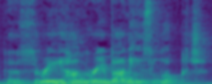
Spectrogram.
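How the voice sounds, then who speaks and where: High-pitched woman reading slowly to children. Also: roomy sound. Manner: expressive, asks listeners questions, dramatic emphasis. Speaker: children's librarian reading at a virtual storytime. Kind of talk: animated read-aloud to young children.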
